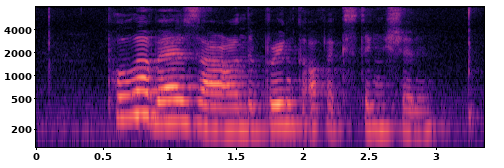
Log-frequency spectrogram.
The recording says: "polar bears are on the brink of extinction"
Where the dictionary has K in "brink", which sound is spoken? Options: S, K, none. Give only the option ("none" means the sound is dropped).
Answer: K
